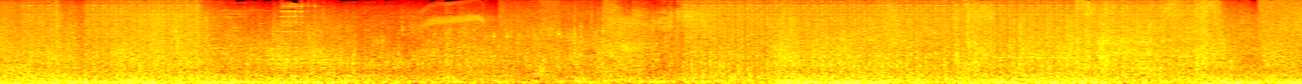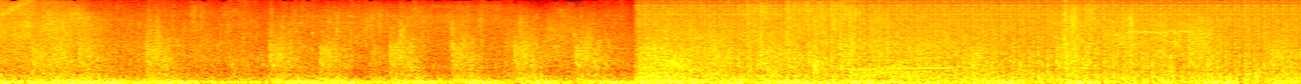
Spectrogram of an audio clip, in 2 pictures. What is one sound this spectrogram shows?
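Sparks crackle and burst from a hit.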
